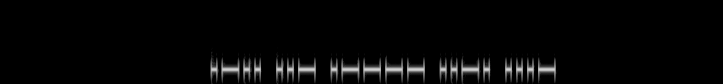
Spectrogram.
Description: Morse code, heard as a keyed tone, about 22 wpm, 700 Hz. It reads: LU1FV
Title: DXCC-100 Call Signs - 5 Characters - Repeated 3x - 22wpm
